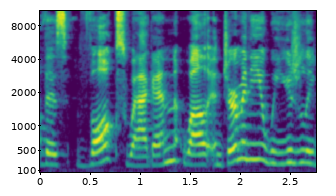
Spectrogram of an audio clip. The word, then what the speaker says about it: Volkswagen: pronounced as f's and the w's are pronounced as v's which is so weird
